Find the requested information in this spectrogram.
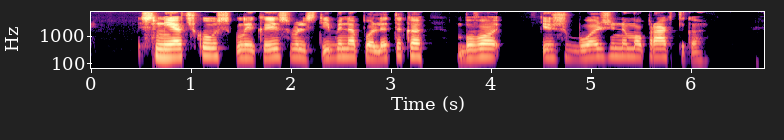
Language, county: Lithuanian, Klaipėda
